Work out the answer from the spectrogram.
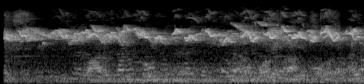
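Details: Group of caged ultramarine grosbeaks singing together: dense, overlapping high warbled phrases forming a continuous, frenetic chorus.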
